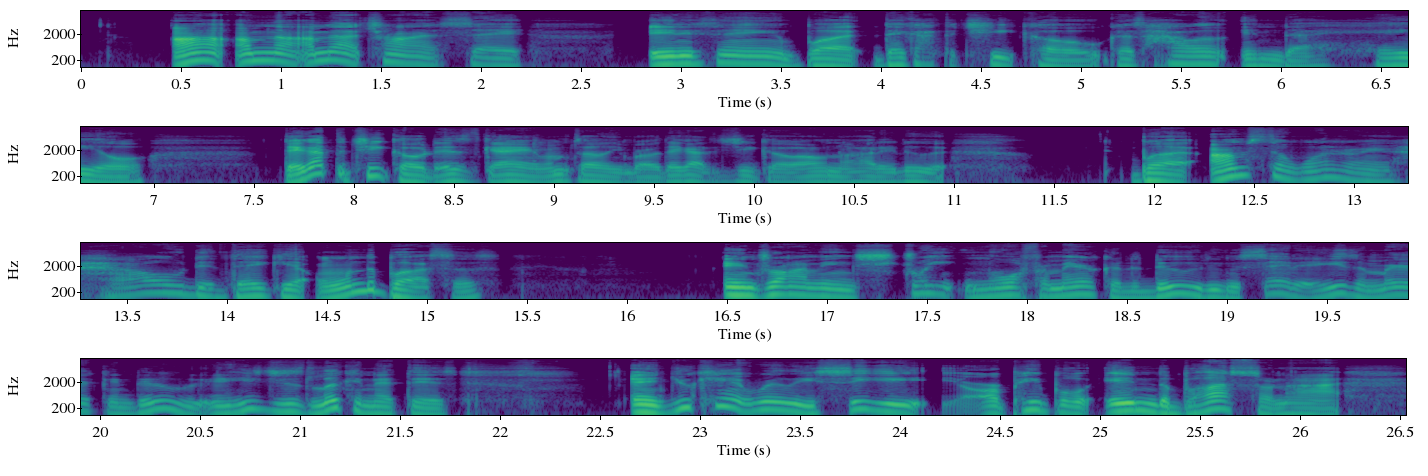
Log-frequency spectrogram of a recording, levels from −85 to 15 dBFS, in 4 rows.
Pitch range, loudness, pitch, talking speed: 110-155 Hz, -26 LUFS, 130 Hz, 195 wpm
